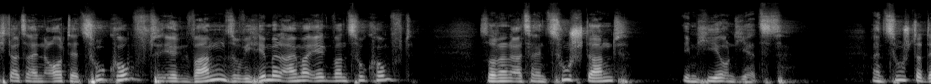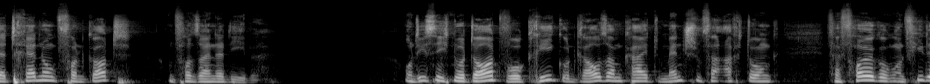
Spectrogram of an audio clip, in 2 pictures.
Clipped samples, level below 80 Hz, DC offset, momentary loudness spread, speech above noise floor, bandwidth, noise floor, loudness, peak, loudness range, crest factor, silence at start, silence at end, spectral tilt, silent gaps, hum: under 0.1%; -50 dBFS; under 0.1%; 12 LU; 43 dB; 19 kHz; -66 dBFS; -23 LUFS; -6 dBFS; 4 LU; 18 dB; 0 s; 0 s; -3.5 dB/octave; none; none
